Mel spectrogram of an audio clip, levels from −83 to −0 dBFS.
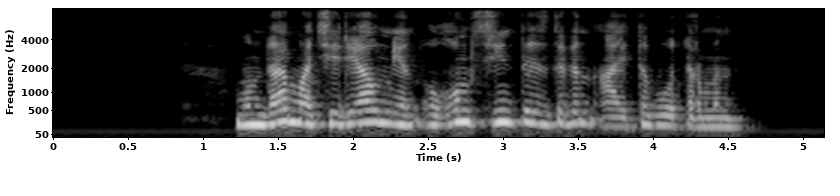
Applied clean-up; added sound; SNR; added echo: none; none; none; none.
